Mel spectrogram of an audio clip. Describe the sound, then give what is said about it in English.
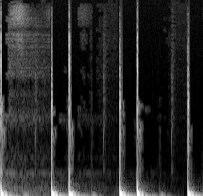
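A steady heartbeat thumps in clear lub-dub pairs, about three beats across the stretch, each double pulse low and prominent with brief quiet gaps between. “That's a heartbeat.”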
